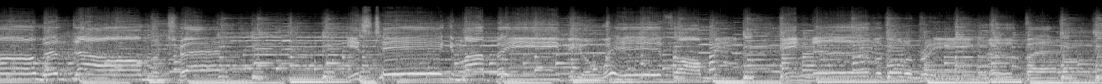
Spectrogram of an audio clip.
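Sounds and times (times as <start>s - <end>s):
banjo: 0.0s - 11.0s
bass stepping between low notes: 0.0s - 11.0s
guitar: 0.0s - 11.0s
sliding melody line: 0.0s - 11.0s.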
